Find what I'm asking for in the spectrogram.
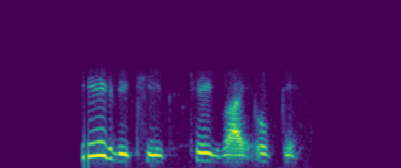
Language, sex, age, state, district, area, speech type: Hindi, female, 60+, Uttar Pradesh, Sitapur, rural, conversation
